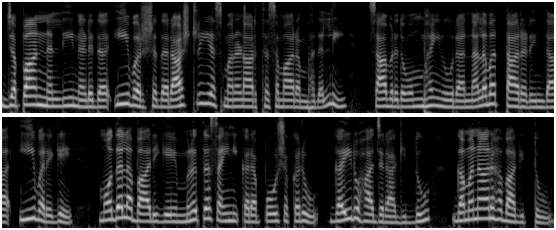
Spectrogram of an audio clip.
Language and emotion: Kannada, neutral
